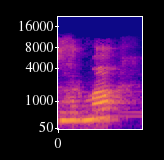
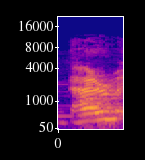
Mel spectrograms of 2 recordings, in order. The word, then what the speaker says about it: dharma: In Pali language, dharma is pronounced as Dhamma, Dhamma.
